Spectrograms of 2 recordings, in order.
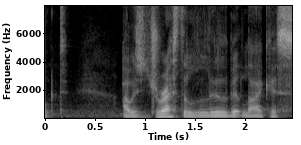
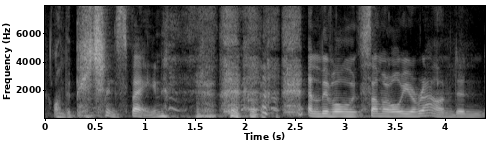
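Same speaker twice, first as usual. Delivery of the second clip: laughing; 7 semitones higher, 4 dB louder than usual. Real, not acted. Laughing while describing dream life.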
